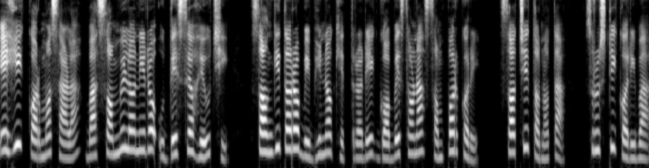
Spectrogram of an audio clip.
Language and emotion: Odia, neutral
